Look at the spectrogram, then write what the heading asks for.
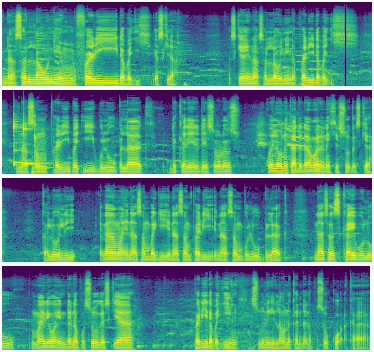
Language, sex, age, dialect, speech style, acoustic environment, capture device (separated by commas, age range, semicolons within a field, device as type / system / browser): Hausa, male, 25-34, Nigeria - Katsina, happy, silence, mobile / Linux / Chrome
